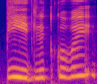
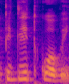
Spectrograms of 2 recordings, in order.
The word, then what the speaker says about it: підлітковий: пекерський тому що пекер підлітковий тому що підліток Так ви ось тут постійно допускаєте помило помилку і говорите підлітковий ні підлітковий тому що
